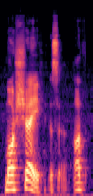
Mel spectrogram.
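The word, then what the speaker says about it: Marsheaux: Yeah, Marche. Marchex, but it's pronounced Marche, I think.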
